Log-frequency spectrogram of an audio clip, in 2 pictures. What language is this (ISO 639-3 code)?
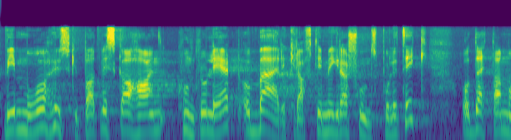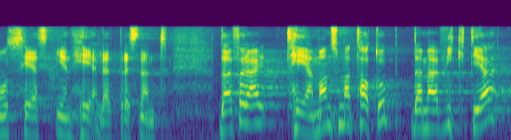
nor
